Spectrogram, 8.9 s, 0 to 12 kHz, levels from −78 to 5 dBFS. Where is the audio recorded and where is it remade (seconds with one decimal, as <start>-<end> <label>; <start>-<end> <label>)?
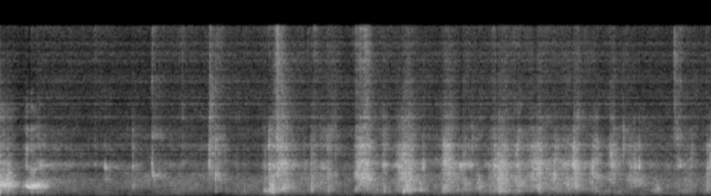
0.0-8.9 remade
